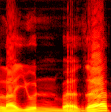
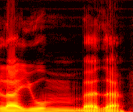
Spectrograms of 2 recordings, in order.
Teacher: Iklab itu terjadi apabila ada nun sukun atau tanwin an in un bertemu dengan huruf ba, sehingga nanti bunyinya kan awalnya nun, bunyi n. Karena dia bertemu ba, nanti bunyinya diganti dengan bunyi huruf mim atau huruf m. Maka tidak lagi dibaca layun baza, tapi layum baza, dan sambil ditahan 2 harakat.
